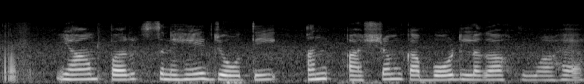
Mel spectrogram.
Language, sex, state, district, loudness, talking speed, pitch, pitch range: Hindi, female, Haryana, Rohtak, -17 LUFS, 115 wpm, 220 Hz, 210-240 Hz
